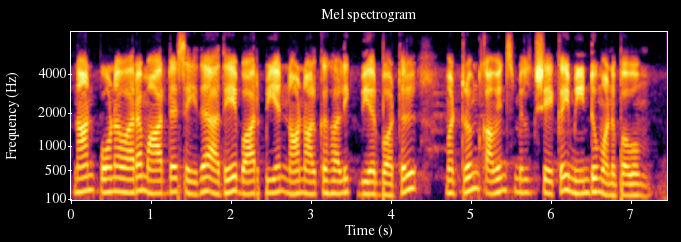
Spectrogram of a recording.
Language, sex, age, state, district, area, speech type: Tamil, female, 18-30, Tamil Nadu, Nagapattinam, rural, read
